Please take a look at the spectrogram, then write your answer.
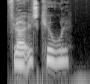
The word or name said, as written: fløjlskjole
